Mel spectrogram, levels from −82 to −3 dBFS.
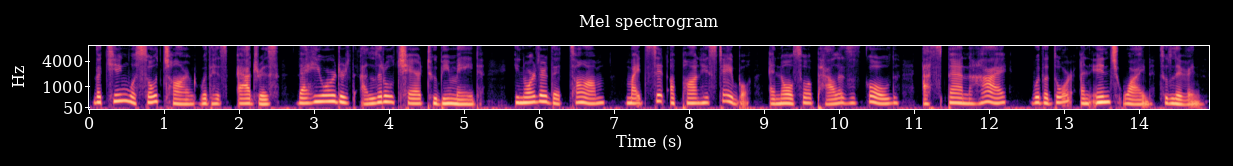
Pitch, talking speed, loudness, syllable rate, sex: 200 Hz, 175 wpm, -18 LUFS, 4.3 syllables/s, female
